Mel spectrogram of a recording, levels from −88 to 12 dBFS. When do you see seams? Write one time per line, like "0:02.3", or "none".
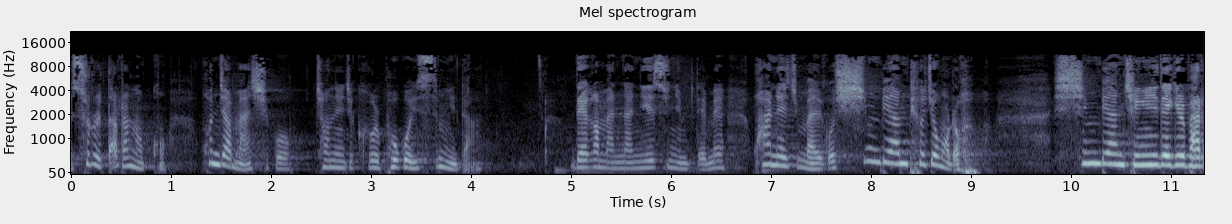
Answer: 0:05.0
